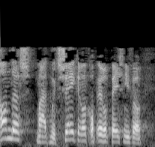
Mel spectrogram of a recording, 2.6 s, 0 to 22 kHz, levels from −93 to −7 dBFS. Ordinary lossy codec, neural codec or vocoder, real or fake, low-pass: MP3, 24 kbps; codec, 16 kHz in and 24 kHz out, 2.2 kbps, FireRedTTS-2 codec; fake; 7.2 kHz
